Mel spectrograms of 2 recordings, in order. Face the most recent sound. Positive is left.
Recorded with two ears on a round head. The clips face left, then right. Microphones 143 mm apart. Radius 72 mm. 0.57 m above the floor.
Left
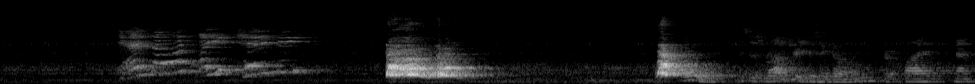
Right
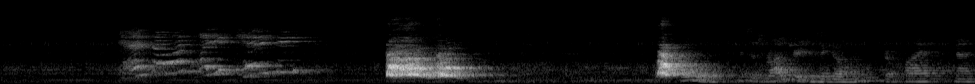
turn(degrees=45)  # may be behind; listen again after turning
